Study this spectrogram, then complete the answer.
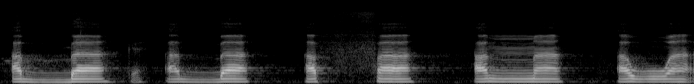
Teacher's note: Contoh, jadi kalau mau kita makhrajnya itu jelas, boleh kita tasydidkan hurufnya atau kita sukunkan kayak abba, kayak abba, affa, amma, awwa. Oke, jadi kerasa banget keluarnya di dua bibir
